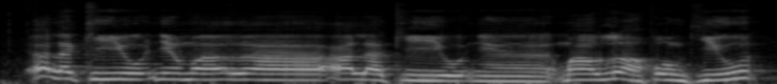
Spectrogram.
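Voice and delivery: put-on slow, drawn-out gushing over a child; sing-song fawning; cooing adoration. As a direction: coo as if the tantrum is adorable. Adults fawning over an angry child.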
